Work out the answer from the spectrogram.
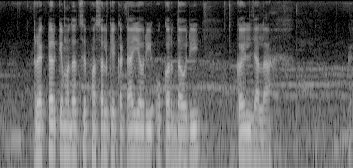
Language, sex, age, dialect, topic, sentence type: Bhojpuri, male, 18-24, Southern / Standard, agriculture, statement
